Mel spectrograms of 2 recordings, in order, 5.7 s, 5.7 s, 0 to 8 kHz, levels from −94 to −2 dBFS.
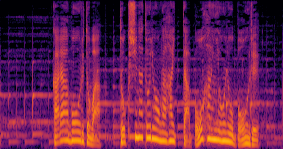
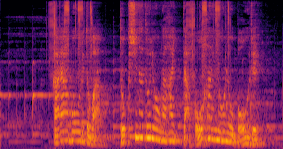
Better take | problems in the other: first | background sound (Camera); 11 dB below the speech // room echo; dies away in 0.8 s

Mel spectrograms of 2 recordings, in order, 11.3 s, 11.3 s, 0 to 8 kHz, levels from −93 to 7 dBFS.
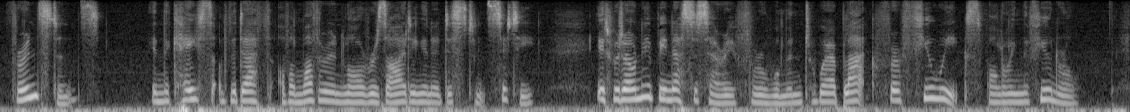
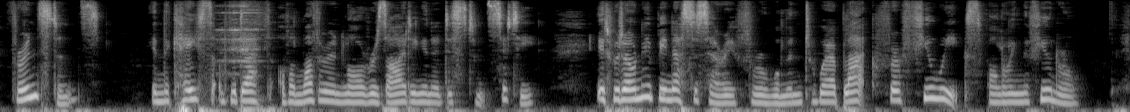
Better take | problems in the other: first | noise reduction (classical method log-MMSE)

